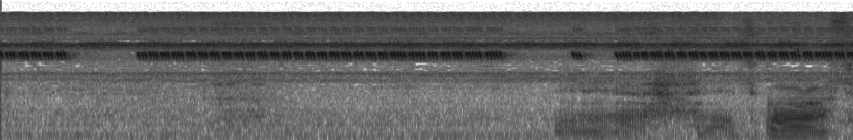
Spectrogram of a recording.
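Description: Night insects trilling in a steady, high-pitched chorus that breaks off twice for a moment, with a faint voice murmuring about three seconds in.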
